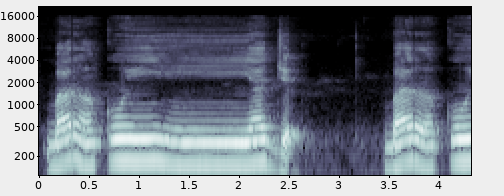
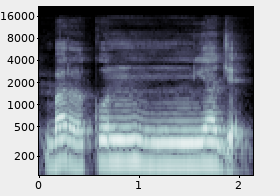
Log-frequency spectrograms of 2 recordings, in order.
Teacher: Bunyi tanwin ini masuk kepada bunyi ya secara dengung. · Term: idgham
